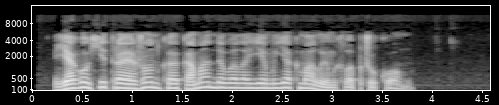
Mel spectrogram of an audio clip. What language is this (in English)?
Belarusian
